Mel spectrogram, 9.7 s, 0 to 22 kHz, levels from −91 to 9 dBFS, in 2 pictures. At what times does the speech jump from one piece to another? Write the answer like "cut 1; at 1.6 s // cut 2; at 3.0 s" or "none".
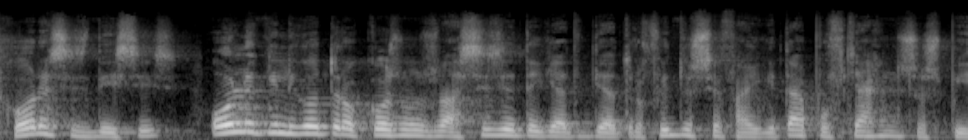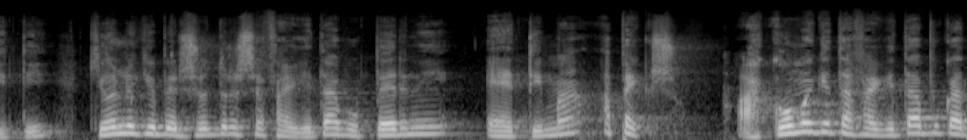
cut 1; at 1.0 s // cut 2; at 5.2 s // cut 3; at 8.5 s

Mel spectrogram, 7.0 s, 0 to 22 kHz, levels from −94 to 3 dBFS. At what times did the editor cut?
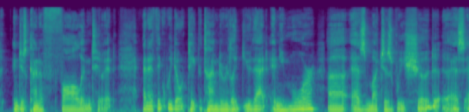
cut 1; at 4.9 s

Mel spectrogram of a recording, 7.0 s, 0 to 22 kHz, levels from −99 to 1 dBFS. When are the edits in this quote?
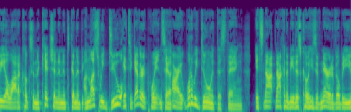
cut 1; at 1.7 s // cut 2; at 2.4 s // cut 3; at 2.9 s // cut 4; at 3.4 s // cut 5; at 5.0 s // cut 6; at 5.5 s

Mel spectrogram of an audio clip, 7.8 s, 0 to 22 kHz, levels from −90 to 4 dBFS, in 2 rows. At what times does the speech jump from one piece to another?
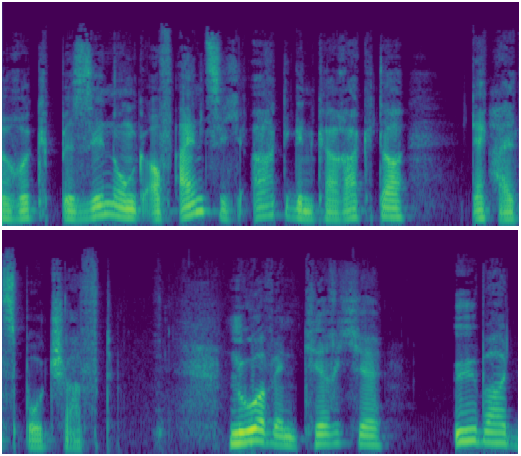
cut 1; at 1.3 s // cut 2; at 3.7 s // cut 3; at 6.1 s

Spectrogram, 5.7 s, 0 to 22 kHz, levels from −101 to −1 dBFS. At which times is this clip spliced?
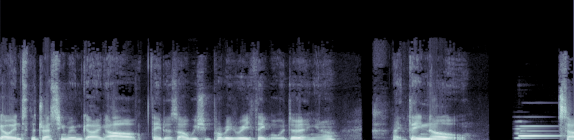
cut 1; at 1.6 s

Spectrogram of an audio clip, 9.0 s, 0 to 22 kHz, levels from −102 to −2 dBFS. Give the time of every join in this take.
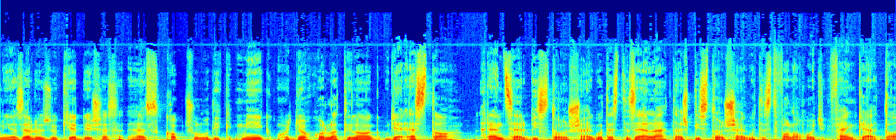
none

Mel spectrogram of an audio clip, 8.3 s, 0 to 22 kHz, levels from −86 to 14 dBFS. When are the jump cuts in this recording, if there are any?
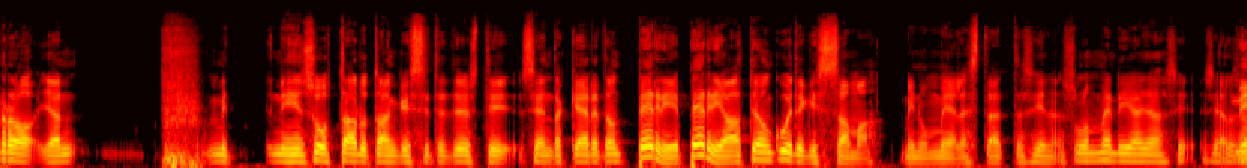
none

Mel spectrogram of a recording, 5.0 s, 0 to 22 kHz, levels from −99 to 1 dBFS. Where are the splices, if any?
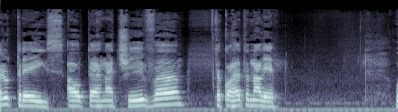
cut 1; at 2.7 s // cut 2; at 3.3 s

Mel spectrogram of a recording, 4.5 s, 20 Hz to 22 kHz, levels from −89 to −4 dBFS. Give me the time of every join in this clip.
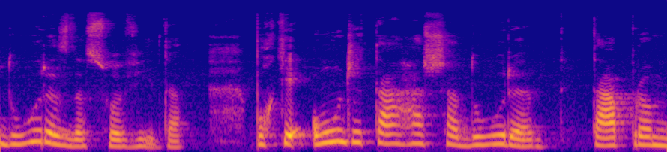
cut 1; at 1.4 s

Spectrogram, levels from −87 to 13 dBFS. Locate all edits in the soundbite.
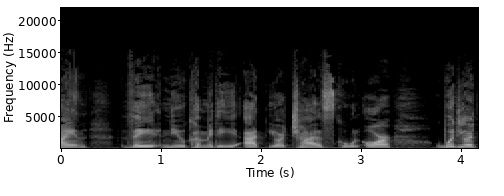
none

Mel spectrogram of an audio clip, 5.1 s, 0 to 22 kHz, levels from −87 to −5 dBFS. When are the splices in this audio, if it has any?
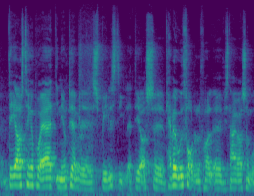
cut 1; at 1.1 s // cut 2; at 1.6 s // cut 3; at 3.3 s // cut 4; at 4.1 s

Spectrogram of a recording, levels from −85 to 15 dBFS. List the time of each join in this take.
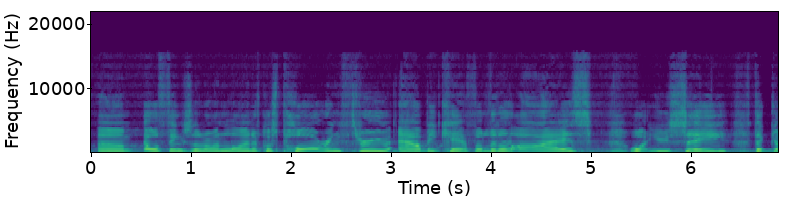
none

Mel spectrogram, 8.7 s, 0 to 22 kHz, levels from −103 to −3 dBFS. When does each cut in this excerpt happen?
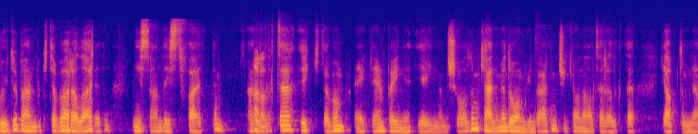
cut 1; at 1.2 s // cut 2; at 4.4 s // cut 3; at 6.7 s

